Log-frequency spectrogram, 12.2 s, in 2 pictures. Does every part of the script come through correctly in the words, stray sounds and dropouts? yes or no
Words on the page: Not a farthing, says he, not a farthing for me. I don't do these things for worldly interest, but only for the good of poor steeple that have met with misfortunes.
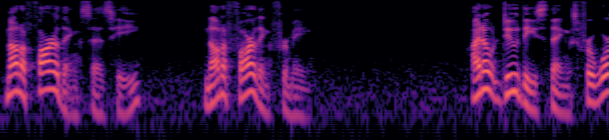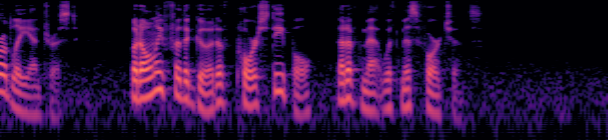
yes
